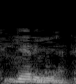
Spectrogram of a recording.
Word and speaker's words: guerrilla: Spanish pronunciation, guerrilla.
